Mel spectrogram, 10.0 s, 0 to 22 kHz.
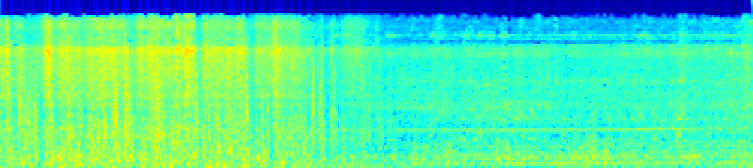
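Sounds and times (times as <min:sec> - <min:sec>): train wheels rumbling on rails: 0:00.0 - 0:10.0
wind buffeting microphone: 0:00.0 - 0:10.0.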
